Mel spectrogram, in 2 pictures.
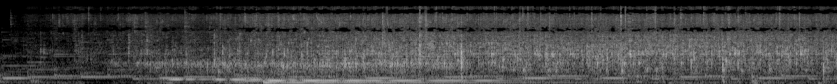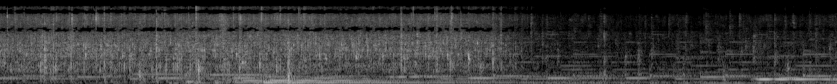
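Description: A whole moonfish frying in hot oil in a shallow pan: a loud, steady sizzle thick with crackling pops. It builds over the first couple of seconds as the fish goes in and dies down near the end.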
